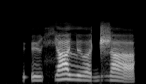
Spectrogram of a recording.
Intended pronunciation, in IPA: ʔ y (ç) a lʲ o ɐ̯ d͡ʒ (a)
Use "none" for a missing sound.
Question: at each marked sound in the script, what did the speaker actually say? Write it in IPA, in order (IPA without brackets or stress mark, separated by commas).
ç, a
